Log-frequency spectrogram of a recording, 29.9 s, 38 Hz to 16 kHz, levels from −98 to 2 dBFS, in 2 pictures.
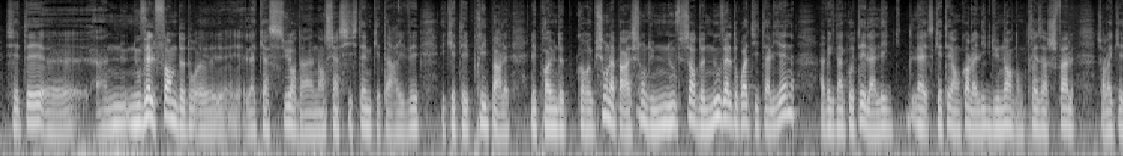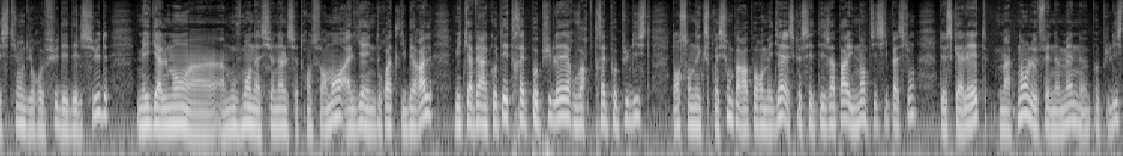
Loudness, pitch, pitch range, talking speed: -24 LUFS, 120 Hz, 110-140 Hz, 210 wpm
